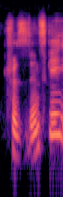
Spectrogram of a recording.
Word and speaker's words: Straczynski: Michael Straczynski is how you pronounce it.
